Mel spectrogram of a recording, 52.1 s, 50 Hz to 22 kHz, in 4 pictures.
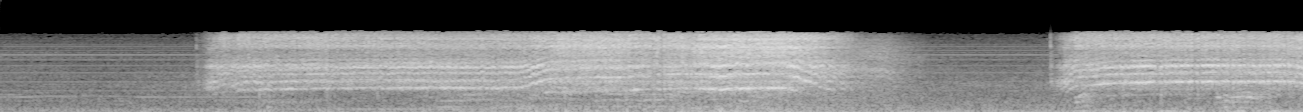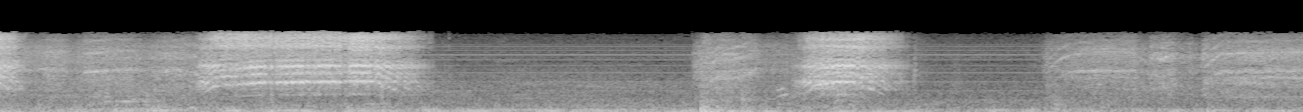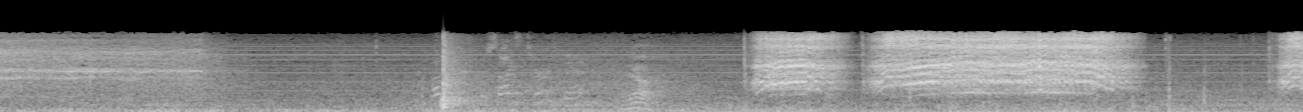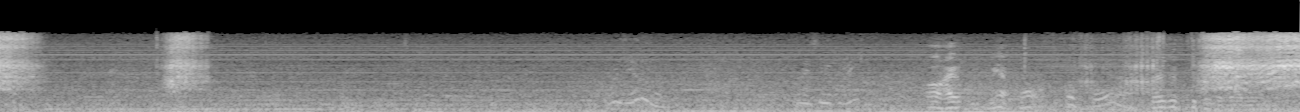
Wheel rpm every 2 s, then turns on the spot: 0, 90, 130, 200, 30, 70, 100, 50, 90, 0, 30, 0, 0, 0, 0, 0, 10, 90, 90, 20, 0, 0, 0, 0, 0, 40.
none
